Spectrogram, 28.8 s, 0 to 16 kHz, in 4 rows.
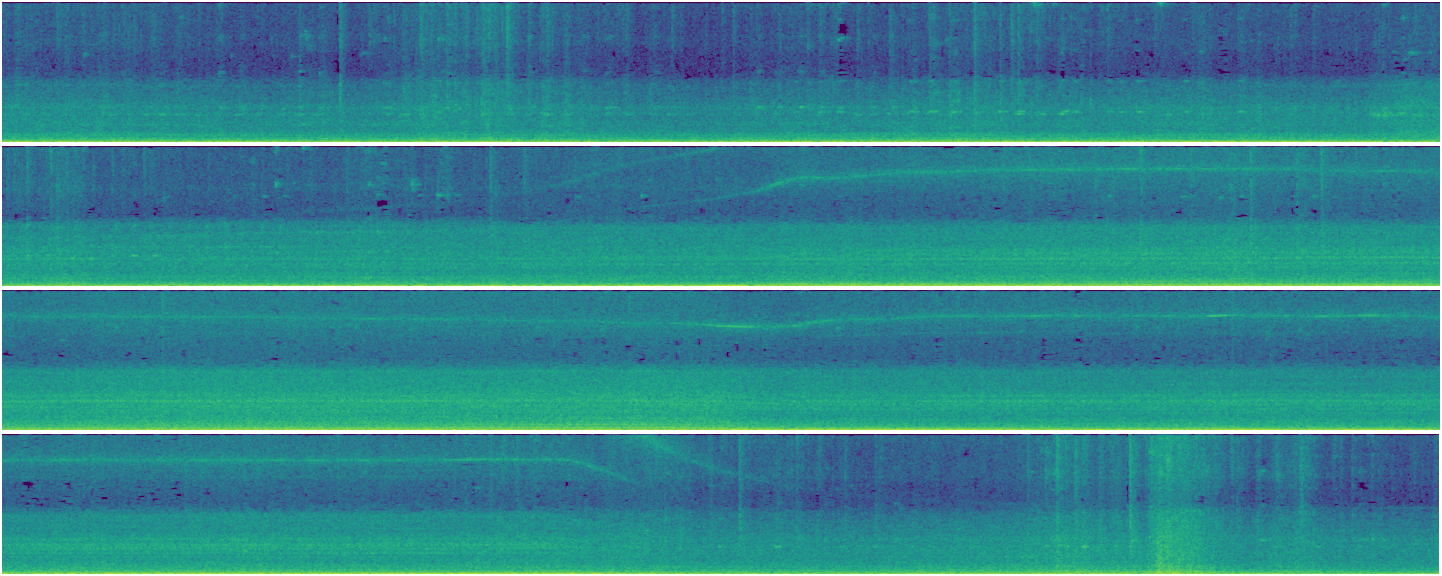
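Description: Straight-piped International DT466E six-cylinder turbodiesel pulling down the road, heard from the driver's seat as a loud, steady, deep exhaust rumble. A thin high whistle rides over it from about ten seconds in until near the end, with a brief dip partway, and a short click sounds near the end.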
